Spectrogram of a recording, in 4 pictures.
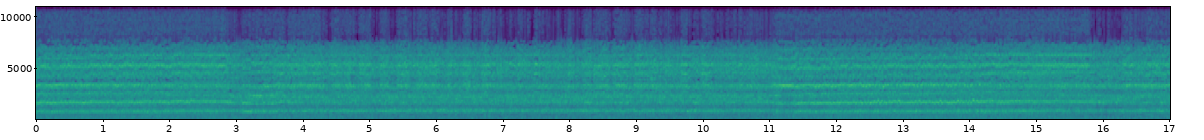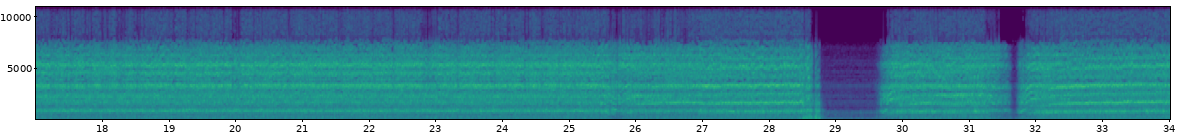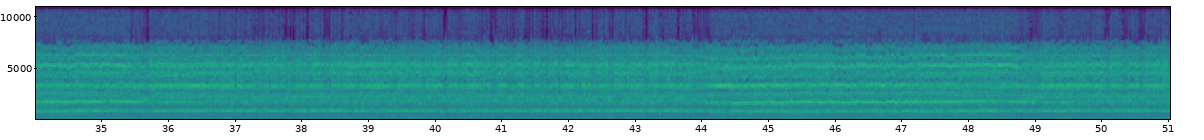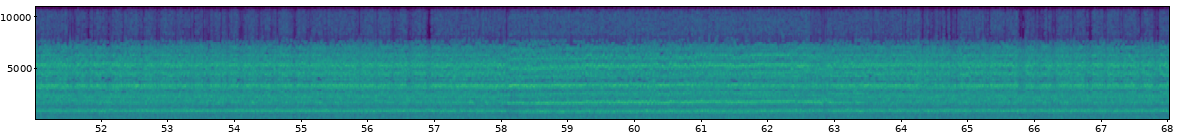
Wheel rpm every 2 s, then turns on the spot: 210, 230, 230, 230, 230, 230, 210, 230, 230, 230, 230, 230, 210, 200, 110, 160, 190, 230, 230, 230, 230, 230, 210, 210, 230, 230, 230, 230, 230, 220, 210, 230, 230, 230.
none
